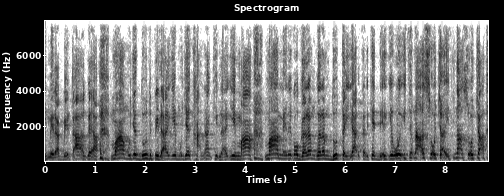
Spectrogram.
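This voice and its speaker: Gravelly high-voiced fervent male preacher. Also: bright, forceful tone, a little hiss or hum. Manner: fervent, dramatic. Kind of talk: emotional sermon storytelling.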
